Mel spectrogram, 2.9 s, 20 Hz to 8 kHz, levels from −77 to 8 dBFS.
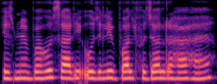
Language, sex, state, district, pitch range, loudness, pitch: Hindi, female, Jharkhand, Garhwa, 230-235 Hz, -14 LUFS, 230 Hz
